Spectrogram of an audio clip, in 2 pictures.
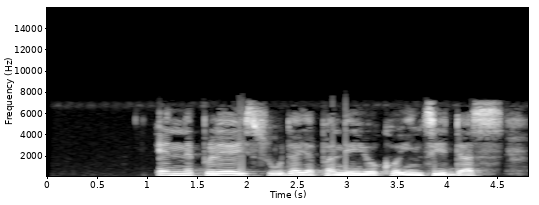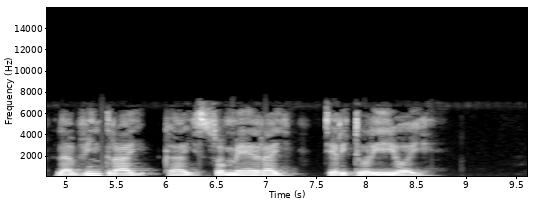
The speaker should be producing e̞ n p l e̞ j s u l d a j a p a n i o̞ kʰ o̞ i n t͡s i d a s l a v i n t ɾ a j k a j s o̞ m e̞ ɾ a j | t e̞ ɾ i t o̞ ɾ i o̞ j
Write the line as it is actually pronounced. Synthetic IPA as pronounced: e̞ n p l e̞ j s u d a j a p a n i o̞ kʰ o̞ i n t͡s i d a s l a v i n t ɾ a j k a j s o̞ m e̞ ɾ a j | t e̞ ɾ i t o̞ ɾ i o̞ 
